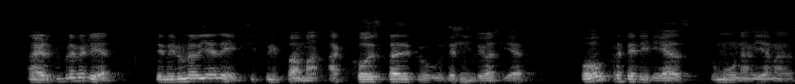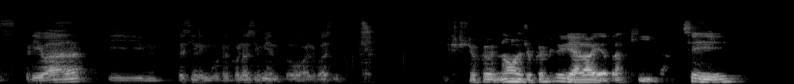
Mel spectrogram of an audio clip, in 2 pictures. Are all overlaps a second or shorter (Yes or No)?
Yes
